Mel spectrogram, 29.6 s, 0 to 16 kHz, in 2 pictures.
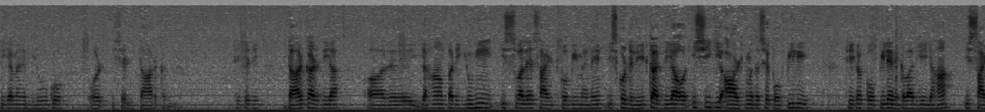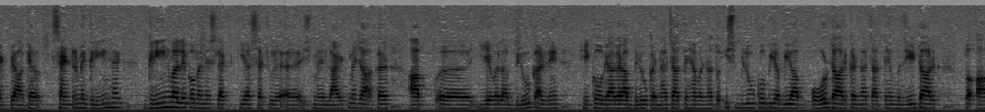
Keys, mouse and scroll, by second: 7.3-12.2 drag, 9.6 click, 12.4-13.7 alt+drag, 16.2 click, 28.3-29.5 drag.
